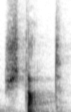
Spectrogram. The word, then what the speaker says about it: Stadt: DT, TH의 경우에는 트 발음을 냅니다. 그래서 첫 번째 단어는 Stadt, Stadt라는 뜻으로 이제 도시, 뮌헨도 하나의 Stadt고요.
